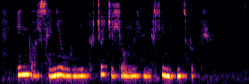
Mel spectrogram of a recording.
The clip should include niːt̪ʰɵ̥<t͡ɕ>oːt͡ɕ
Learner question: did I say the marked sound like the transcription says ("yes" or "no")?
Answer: yes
